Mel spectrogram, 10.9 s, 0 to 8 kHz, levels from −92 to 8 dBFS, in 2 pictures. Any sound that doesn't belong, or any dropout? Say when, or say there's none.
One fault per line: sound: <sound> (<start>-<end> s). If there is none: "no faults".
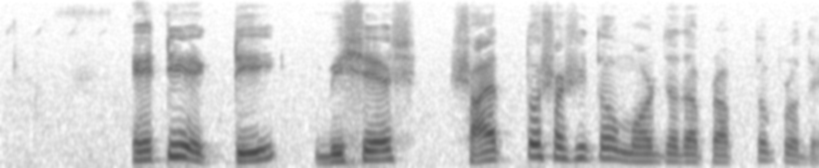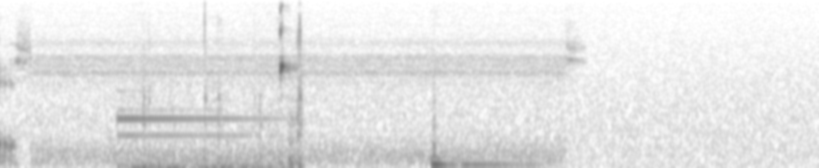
sound: squeak (6.2-7.5 s)
sound: thud (8.3-9.1 s)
